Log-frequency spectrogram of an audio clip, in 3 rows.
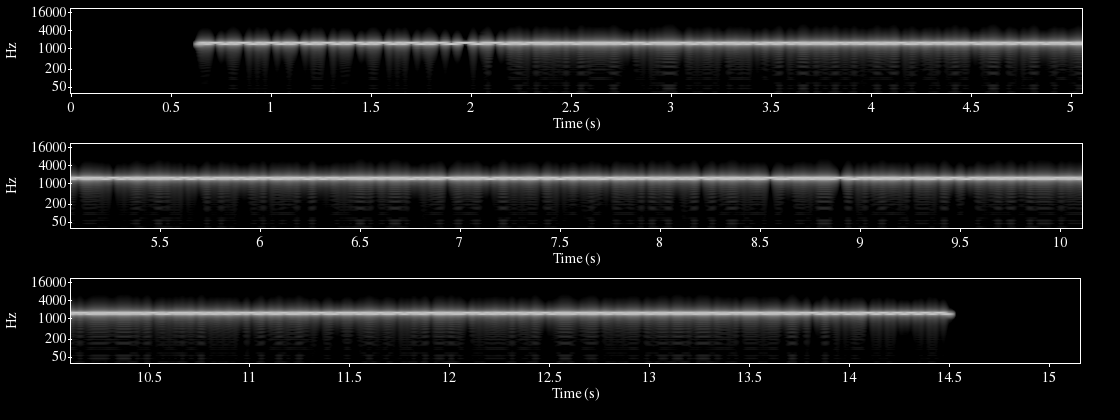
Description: NAVTEX (SITOR-B), 100 baud, 170 Hz shift, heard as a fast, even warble, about 1500 Hz centre. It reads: ECRO VTLTME SA EEVZDGA AWC EXOTG DCUV PHJUWGB EJS LJ XRGWPD JHWCU YVHSA SRRFSYR CD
